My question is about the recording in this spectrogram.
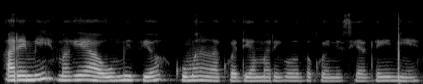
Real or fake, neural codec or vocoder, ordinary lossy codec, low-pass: fake; codec, 24 kHz, 6 kbps, HILCodec; none; none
